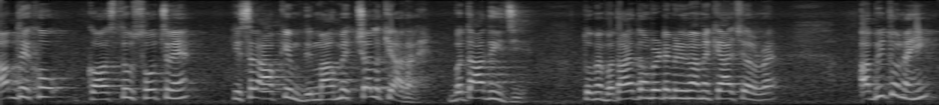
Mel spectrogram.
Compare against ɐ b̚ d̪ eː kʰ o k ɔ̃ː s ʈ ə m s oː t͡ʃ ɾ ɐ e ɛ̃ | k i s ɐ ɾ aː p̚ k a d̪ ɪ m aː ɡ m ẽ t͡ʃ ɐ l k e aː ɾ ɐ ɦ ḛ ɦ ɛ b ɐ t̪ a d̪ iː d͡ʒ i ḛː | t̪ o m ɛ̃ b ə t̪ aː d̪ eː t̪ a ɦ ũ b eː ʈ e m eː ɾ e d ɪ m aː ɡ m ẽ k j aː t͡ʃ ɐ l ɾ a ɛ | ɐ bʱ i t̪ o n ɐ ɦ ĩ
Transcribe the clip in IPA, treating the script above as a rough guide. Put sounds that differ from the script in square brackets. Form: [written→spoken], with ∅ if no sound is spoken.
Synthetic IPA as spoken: ɐ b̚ d̪ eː kʰ o k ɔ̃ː s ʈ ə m s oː t͡ʃ ɾ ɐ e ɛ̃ | k i s ɐ ɾ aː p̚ k [a→e] d̪ ɪ m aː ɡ m ẽ t͡ʃ ɐ l k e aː ɾ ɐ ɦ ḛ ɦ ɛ b ɐ t̪ a d̪ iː d͡ʒ i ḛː | t̪ o m ɛ̃ b [ə→ɐ] t̪ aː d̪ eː t̪ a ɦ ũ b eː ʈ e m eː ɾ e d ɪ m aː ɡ m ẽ k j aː t͡ʃ ɐ l ɾ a ɛ | ɐ bʱ i t̪ o n ɐ ɦ ĩ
